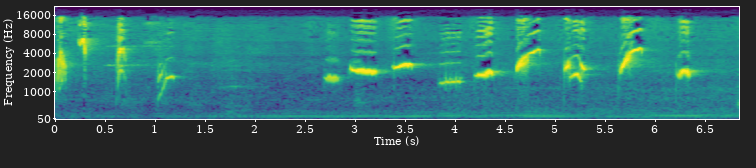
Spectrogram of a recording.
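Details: Greater green leafbird (cucak ijo) singing vigorously as a tutor for songbirds: a few sharp high notes, a short gap, then a steady run of rising and falling whistled phrases, about two per second.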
